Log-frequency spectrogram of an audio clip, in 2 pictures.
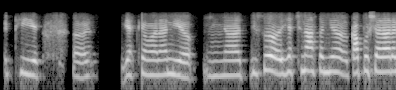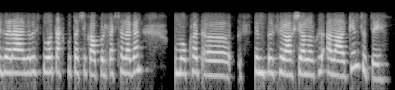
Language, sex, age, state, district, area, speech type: Kashmiri, female, 18-30, Jammu and Kashmir, Anantnag, rural, conversation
